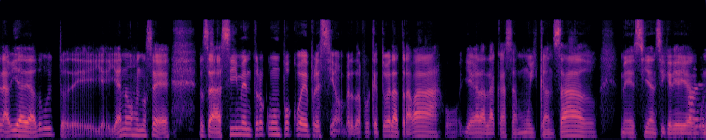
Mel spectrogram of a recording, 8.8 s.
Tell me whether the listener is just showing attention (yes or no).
yes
